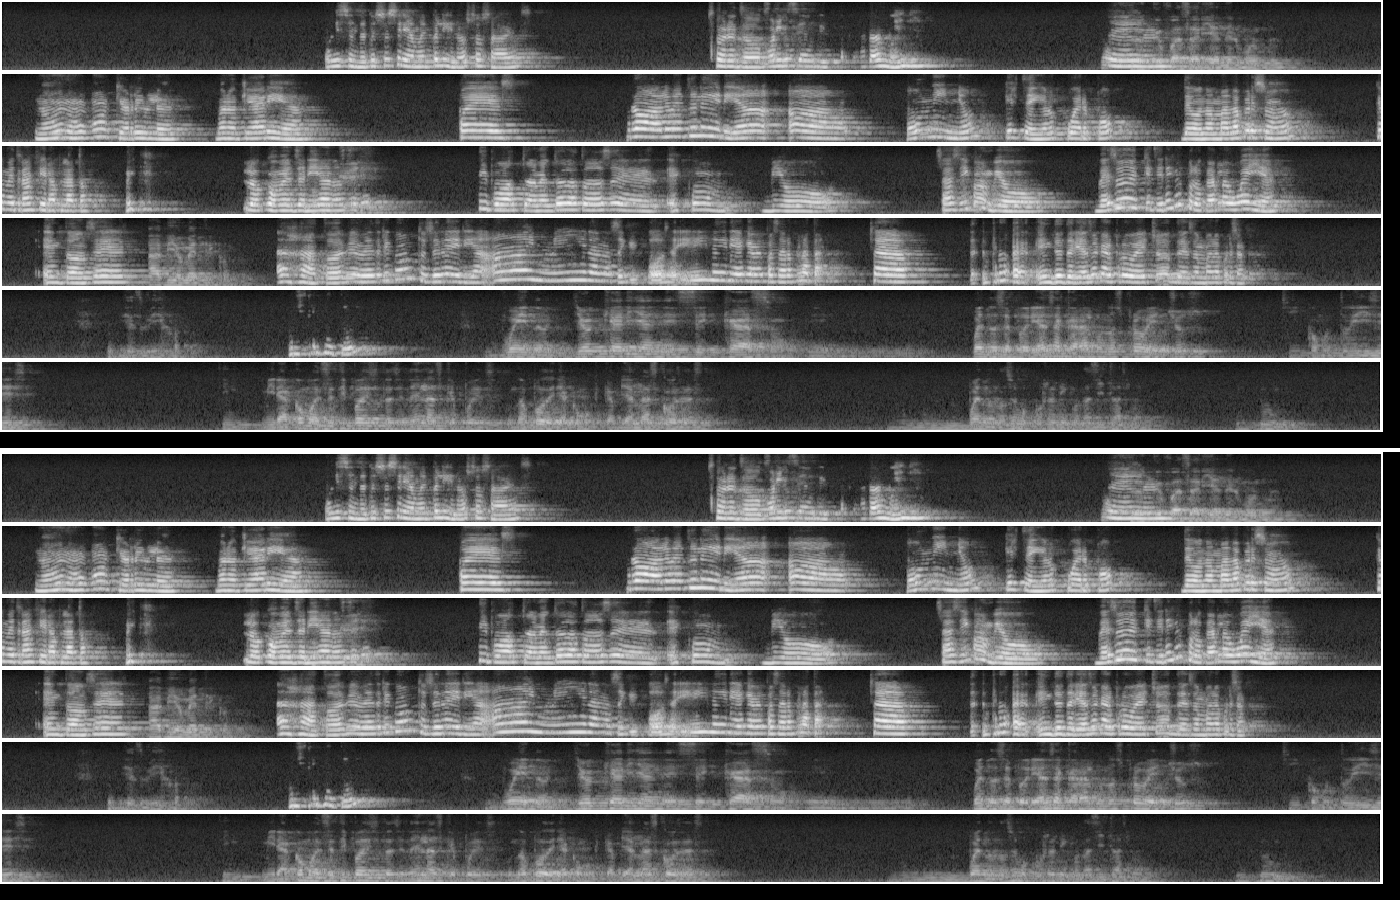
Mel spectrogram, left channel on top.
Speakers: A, in the centre; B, on the left.
A: Uy, siento que eso sería muy peligroso, ¿sabes? Sobre
B: La
A: todo
B: verdad es
A: por
B: que
A: la integridad
B: sí,
A: de los niños. Em,
B: lo que pasaría en el mundo. <laughs>
A: No, no, qué horrible. Bueno, ¿qué haría? Pues probablemente le diría a un niño que esté en el cuerpo de una mala persona que me transfiera plata. <laughs> Lo convencería,
B: Ok,
A: no
B: eh,
A: sé. Tipo, actualmente ahora todo se, es con bio, o sea, sí, con bio, de eso de que tienes que colocar la huella. Entonces,
B: ah, biométrico.
A: ajá, todo es biométrico, entonces le diría, ay, mira, no sé qué cosa, y le diría que me pasara plata. O sea, <laughs> Intentaría sacar provecho de esa mala persona.
B: <laughs> Dios mío.
A: <laughs> ¿Tú?
B: Bueno, ¿yo qué haría en ese caso? Eh, bueno, se podrían sacar algunos provechos, sí, como tú dices. Sí, mirar como ese tipo de situaciones en las que pues uno podría como que cambiar las cosas. Mm, Bueno, no se me ocurre ninguna situación. Ujú.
